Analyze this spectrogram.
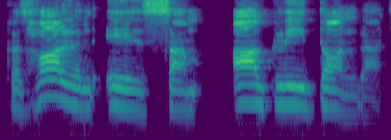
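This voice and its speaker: A man hosting a live stream, chatting in loose slang and breaking into laughter. His pitch sits in the middle, neither deep nor high, and his delivery stays playful and offhand. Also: animated, drawn-out words, a little mellow. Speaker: host of a fan channel stream. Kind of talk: casual live-stream chat.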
